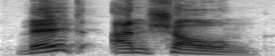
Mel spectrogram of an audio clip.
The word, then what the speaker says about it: Weltanschauung: How do you pronounce The that German word? word? Yeah. Weltanschauung, which actually means, what does it mean, Rob?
